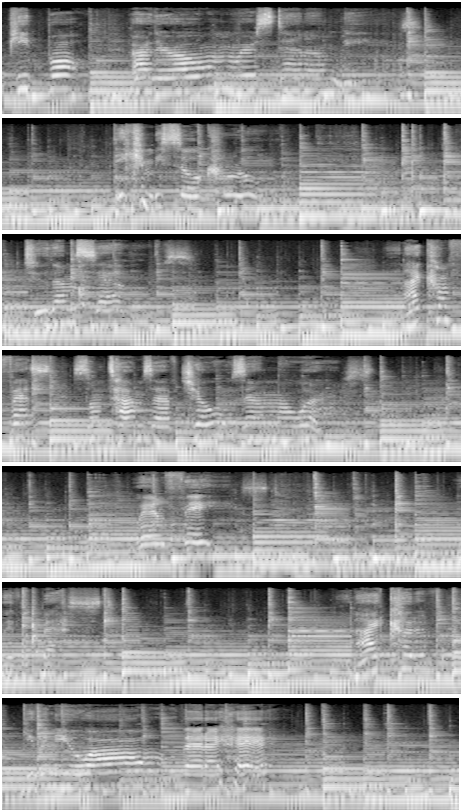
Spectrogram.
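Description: Acoustic guitar strummed steadily in chords, with a woman singing over it.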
